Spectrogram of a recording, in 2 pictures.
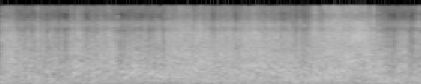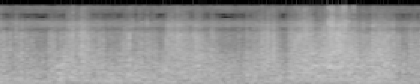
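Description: Wind roars and buffets against a rider's helmet on a moving motorcycle.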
